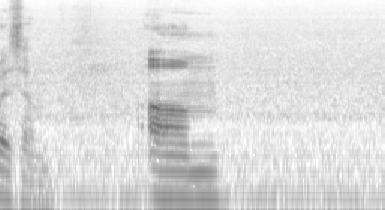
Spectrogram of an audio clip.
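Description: A middle-aged man speaks briefly close by, in short bursts.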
